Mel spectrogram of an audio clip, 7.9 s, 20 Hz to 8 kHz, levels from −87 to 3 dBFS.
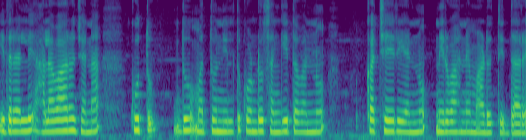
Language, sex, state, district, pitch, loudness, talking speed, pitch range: Kannada, female, Karnataka, Dakshina Kannada, 220 Hz, -16 LUFS, 75 wpm, 210-230 Hz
